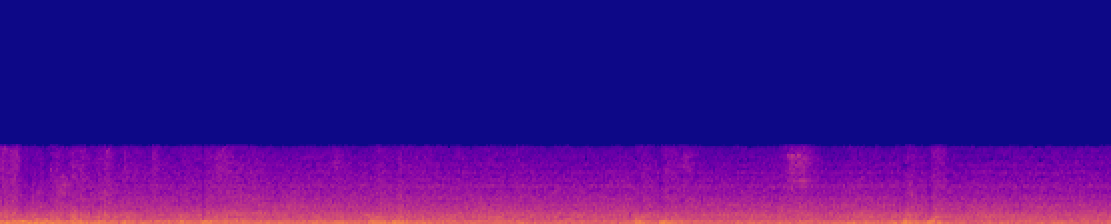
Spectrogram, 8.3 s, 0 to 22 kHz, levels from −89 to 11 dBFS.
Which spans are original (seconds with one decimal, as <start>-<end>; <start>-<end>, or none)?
0.0-8.3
